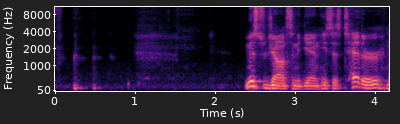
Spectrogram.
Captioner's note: laughter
